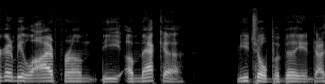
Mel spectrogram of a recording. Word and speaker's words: Amica: We are gonna be live from the Emeka Mutual Pavilion. Did I say it right? I think that's right. Okay. AMICA, right? And that and I spelled it out UH-ME-CA.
